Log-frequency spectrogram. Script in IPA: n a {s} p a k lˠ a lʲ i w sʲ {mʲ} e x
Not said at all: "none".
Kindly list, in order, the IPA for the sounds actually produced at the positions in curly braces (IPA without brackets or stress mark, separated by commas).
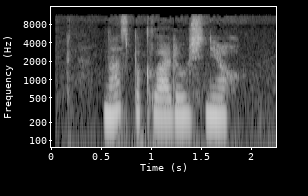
s, nʲ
